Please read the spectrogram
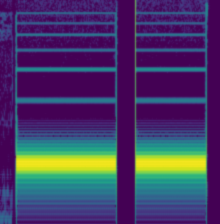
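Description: Censor bleep: a steady single-pitched beep, sounded twice (about a second, a short gap, then just under a second), masking a swear word in a recorded voice message.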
